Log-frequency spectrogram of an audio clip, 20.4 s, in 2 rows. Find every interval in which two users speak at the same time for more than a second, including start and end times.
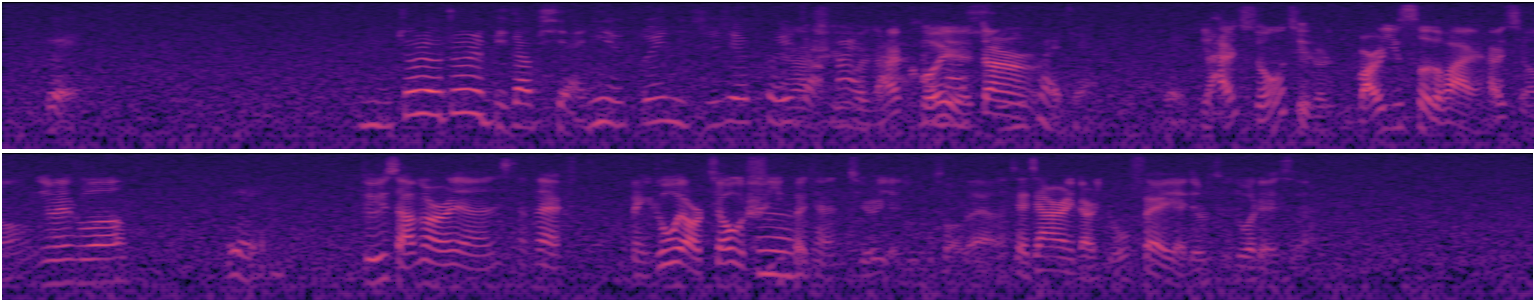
5.2-6.9

